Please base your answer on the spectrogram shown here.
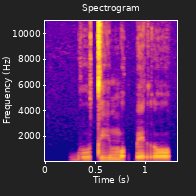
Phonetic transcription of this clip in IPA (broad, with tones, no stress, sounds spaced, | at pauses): ɡ͡b uː˨˦ t iː˦ m o˦ k͡p e˨ r o˦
